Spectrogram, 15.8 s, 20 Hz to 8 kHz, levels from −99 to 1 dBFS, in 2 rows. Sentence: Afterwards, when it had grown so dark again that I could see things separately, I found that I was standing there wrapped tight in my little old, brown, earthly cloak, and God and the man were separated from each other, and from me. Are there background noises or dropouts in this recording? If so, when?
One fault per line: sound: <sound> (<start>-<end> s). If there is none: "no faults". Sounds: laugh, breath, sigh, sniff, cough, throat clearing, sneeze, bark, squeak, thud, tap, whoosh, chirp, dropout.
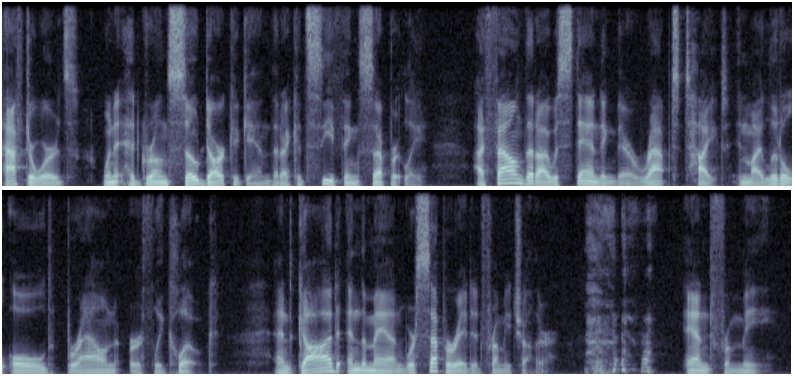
sound: laugh (13.7-14.5 s)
